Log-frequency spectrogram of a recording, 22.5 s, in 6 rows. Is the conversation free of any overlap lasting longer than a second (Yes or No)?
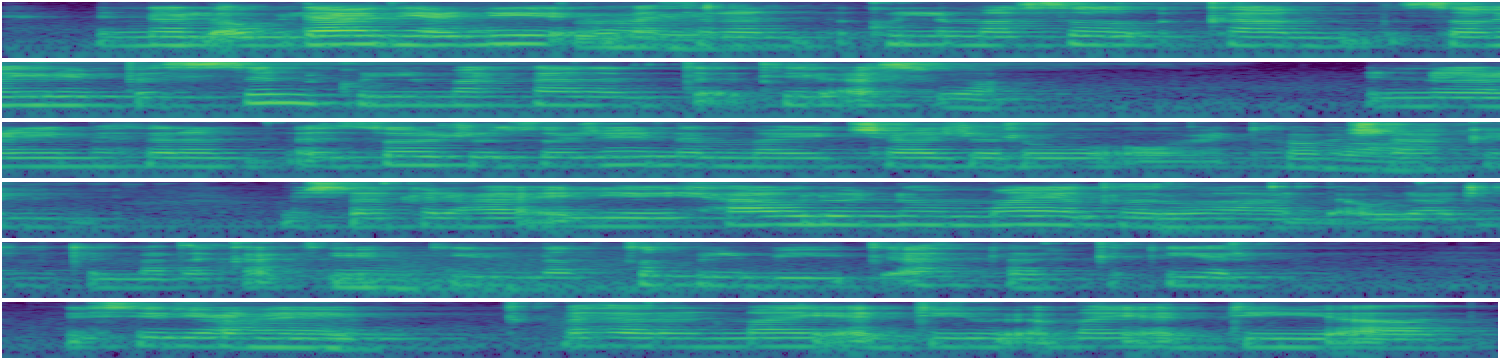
Yes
